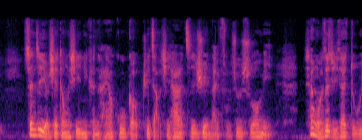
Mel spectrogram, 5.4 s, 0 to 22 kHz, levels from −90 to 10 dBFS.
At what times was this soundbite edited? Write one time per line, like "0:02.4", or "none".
0:04.4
